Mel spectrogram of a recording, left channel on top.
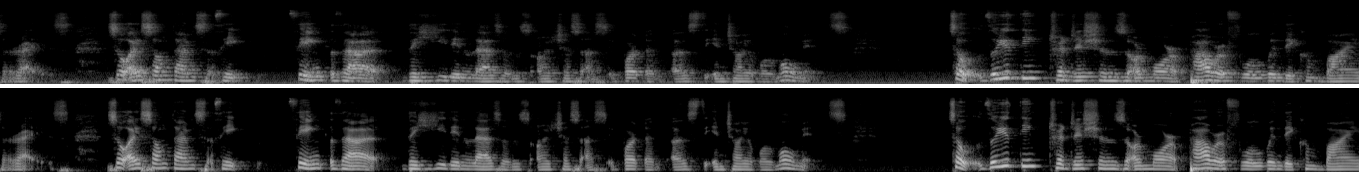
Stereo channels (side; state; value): left; noise; hum, 24 dB below the sound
